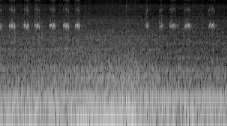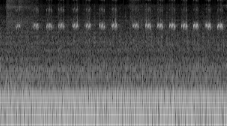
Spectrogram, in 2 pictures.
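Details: A cricket chirps in quick, high, evenly spaced pulses over a steady low hum on a deepening autumn night in Korea; the speaker wonders whether it might instead be a katydid.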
